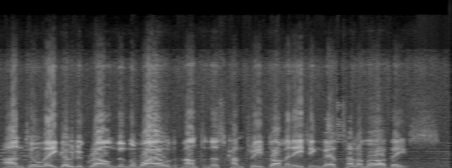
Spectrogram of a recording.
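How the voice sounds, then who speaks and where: Dramatic 1940s newsreel man, high-pitched. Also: a little fast, rough recording. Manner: dramatic, clipped, declamatory. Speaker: newsreel narrator. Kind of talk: 1940s wartime newsreel narration, scripted. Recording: 1940s newsreel soundtrack, music behind. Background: orchestral newsreel music.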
